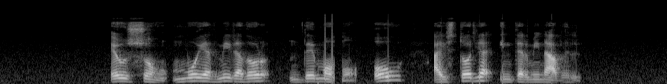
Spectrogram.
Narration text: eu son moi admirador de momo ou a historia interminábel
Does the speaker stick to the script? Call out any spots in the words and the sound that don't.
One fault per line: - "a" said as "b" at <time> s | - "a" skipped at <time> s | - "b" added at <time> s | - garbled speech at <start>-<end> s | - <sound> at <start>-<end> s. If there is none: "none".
- dropout at 3.3-3.4 s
